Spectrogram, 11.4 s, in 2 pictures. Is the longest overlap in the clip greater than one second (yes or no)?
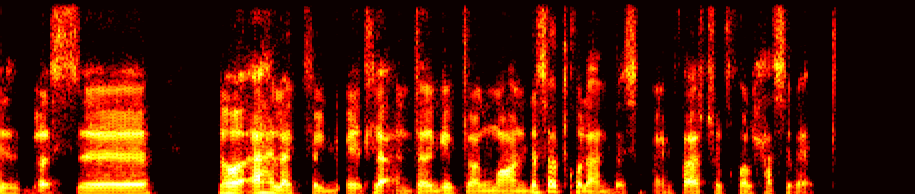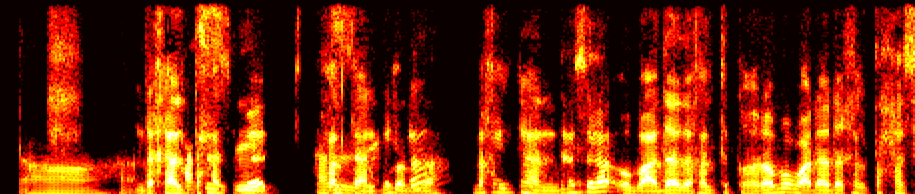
yes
